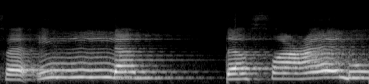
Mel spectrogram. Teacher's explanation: Next is فَإِلَّمْ. Now noon is silent, okay? There is sakin at noon, but the next letter is lam, so we have to match hamza kasra directly with lam. So it is فَإِلَّمْ تَفْعَلُوا, lam with waw sakin, so we make it long for 1 second.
